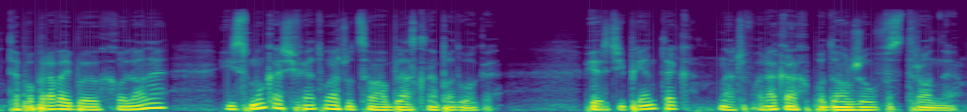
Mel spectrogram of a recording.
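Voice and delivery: ordinary delivery, nothing marked

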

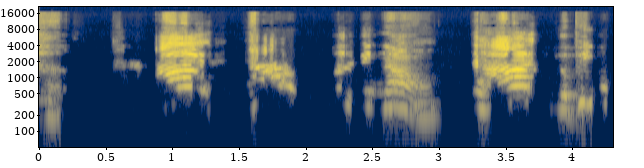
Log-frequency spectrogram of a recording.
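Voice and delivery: preacher voicing Moses pleading with God; pleading preacher's Moses. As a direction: beg God on Moses' behalf.

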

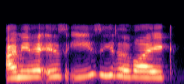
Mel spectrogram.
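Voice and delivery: usual speaking voice

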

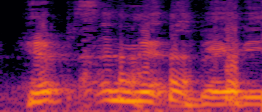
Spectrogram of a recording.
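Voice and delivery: loud, high sleazy tease; mock seductive. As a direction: flaunt your hips. Gyrating to turn him on.

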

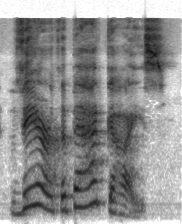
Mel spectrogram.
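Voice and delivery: pleading. A narrator's reading. Becca still pleading with ranger.

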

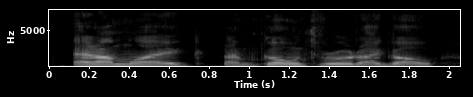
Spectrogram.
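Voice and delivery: ordinary talk, nothing marked

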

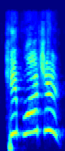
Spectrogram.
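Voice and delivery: very high, loud, drawn-out squawk; comic yelled command; mock urgent command. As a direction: shoot way up in pitch, urging them on. Sudden mock command to viewers.

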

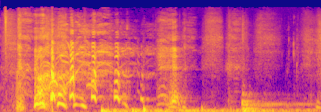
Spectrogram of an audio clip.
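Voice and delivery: breathless silent laugh; wheezing laugh. Real, not acted. Laughing at the taste.

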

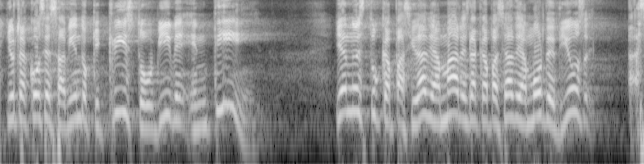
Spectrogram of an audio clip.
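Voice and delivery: high, loud climactic preaching; impassioned preaching. Acted. Pastor urging the church that Christ lives in them, fervent and loud.

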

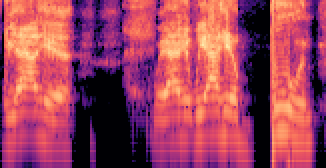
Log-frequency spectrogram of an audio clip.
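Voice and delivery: loud New York street slang; hammed-up New Yorker; New York accent.

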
